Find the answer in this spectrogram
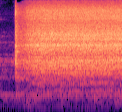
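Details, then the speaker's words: Air compressor of a Dhaman ventilator switched on during ventilator setup: a click, then a loud steady rushing hiss as air flow builds, a normal start-up of the ventilator air supply. "Compressor यहां से on करेंगे"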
